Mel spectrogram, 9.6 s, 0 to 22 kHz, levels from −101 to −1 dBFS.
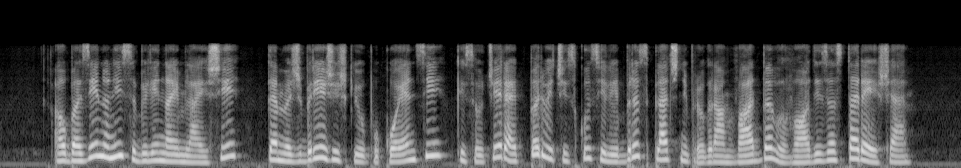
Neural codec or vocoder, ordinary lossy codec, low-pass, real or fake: codec, 16 kHz, 8 kbps, FreqCodec, smaller model; none; 7.2 kHz; fake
